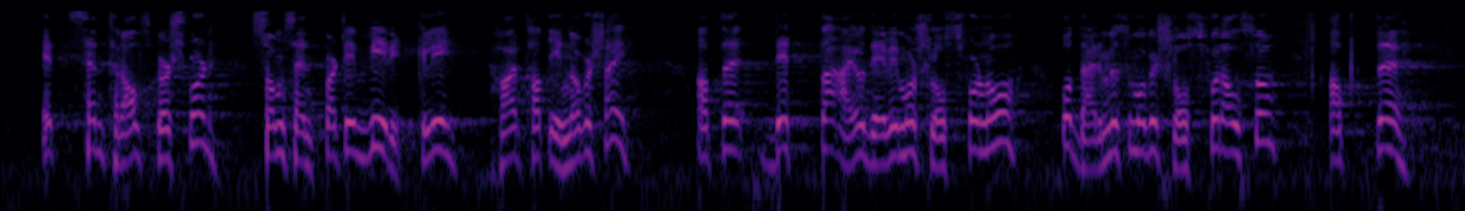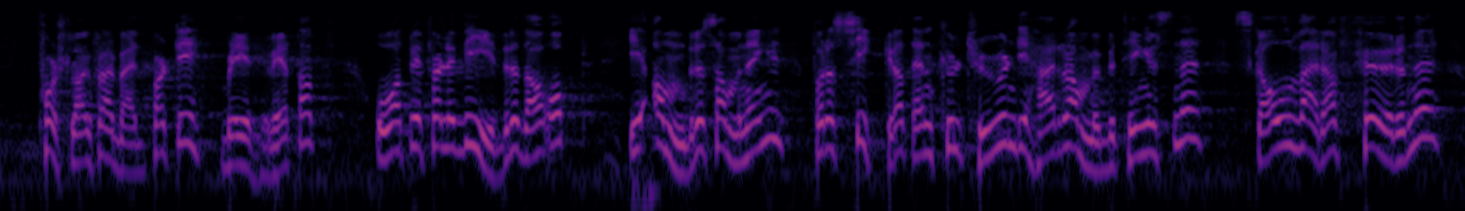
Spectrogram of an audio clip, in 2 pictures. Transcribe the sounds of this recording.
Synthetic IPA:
ɛt̪sɛnt̪ʰɾɑːlt̪spœʂmoːlsɔmsɛnt̪pɑʈiːʋɪɾkəlɪhɑɾt̪ʰɑt̪ːɪnːoːʋəʂæɪ | ɑt̪d̪ɛt̪ːəæɾjʊd̪ɛʋɪmɔʂɭɔsfɔɳoː | ɔd̪æɾmeːsɔmɔʋɪʂɭɔsfɔɾɑlsɔɑt̪ | fɔʂɭɑ̰ːɡfɾɑɑɾbæɪd̪əɾpɑʈiːblɪɾʋeːt̪ɑt̪ː | ɔɑt̪ʋɪfœlːəɾʋiːd̪əɾəd̪ɑʔɔpː | ɪʔɑnd̪ɾəsɑmːənhɛŋːəɾ | fɔɾɔsɪkɾəɑt̪̚d̪ɛnkʰʉlt̪ʰʉːənd̪ɪɦæːɾːɑmːəbət̪ʰɪŋːəlsənə | skɑlʋæːɾəføːɾənə

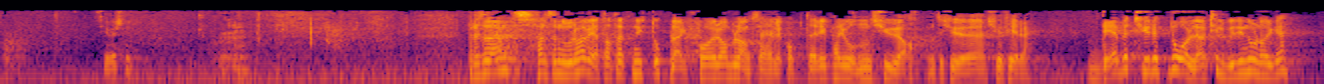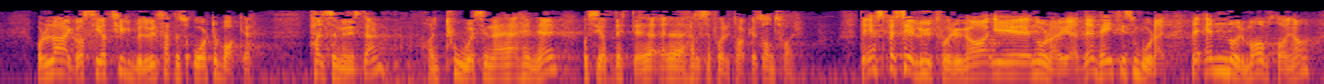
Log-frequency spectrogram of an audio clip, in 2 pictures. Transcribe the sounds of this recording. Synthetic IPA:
n | pʰɾɛsɪd̪ɛnt̪hɛlsənuːɾhɑɾʋeːt̪ʰɑt̪ːɛt̪nʏt̪ːʊplɛɡfɔɾɑmbʉlɑŋsəhɛlɪkʰɔpt̪əɾɪpʰæɾɪuːd̪n̩çʉːəʔɑ̰t̪ːn̩t̪ʰɪlçʉːəçʉːəfiːɾə̰ | d̪ɛbət̪ʰyːɾɛt̪̚d̪oːɭɪəɾət̪ʰɪlbʉːd̪ɪnuːɳɔɾɡə | ɔlæːɡɑsiːɑt̪ʰːɪlbʉːd̪əʋɪlsɛt̪ːəsoːʈʰɪlbɑ̰ːkəhɛlsəmɪnɪst̪əɳhɑnt̪ʰuːmɛsiːnəɦɛɲːəɾɔsiːɑt̪̚d̪ɛt̪ːəɛɦɛlsəfoːɾət̪ʰɑ̰ːkət̪sɑnsʋɑ̰ːɾ | d̪̥ɛæspɛsɪɛlːəʉːt̪fɔɾd̪ɾɪŋɑɪnuːɳɔɾɡəd̪ɛʋeɪt̪ʋɪsɔmbuːɖæ̰ɾd̪ɛɛnɔɾməɑːʋst̪ɑnɑ

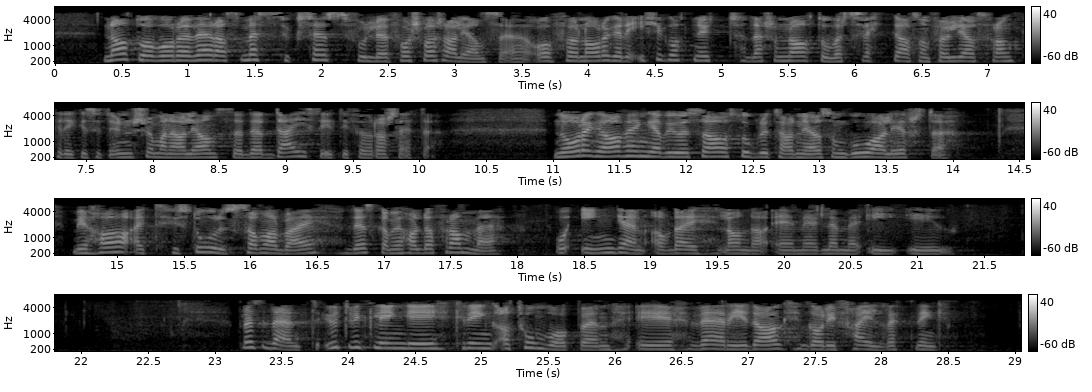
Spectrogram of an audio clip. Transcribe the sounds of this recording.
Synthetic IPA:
nɑːt̪ʊɑʋoːɾəəʋeːɾɑsmɛst̪sʉksɛsfʉləfɔʂʋɑːʂɑlɪɑnsə̰ɔ̰fɔɾnɔɾɡəɛd̪ɛ̰ʔɪçːəɡɔt̪ːnʏt̪ːd̪æʂɔmnɑːt̪ʊʋæɾt̪sʋɛkːɑsɔmfœljəɑsfɾɑŋkɾiːkəsɪt̪ʉnʂømɑnəɑlɪɑnsəd̪æɾd̪æɪsɪt̪ːɪføːɾɑsɛ̰t̪ʰːə̰ | nɔɾɡəɑːʋhɛŋːɪɑʋʉːɛsɑːɔst̪uːɾbɾɪt̪ʰɑnɪɑsɔmɡuːɑlɪɾt̪ə | mɪɦɑɾæ̰ɪt̪hɪst̪uːɾɪsksɑmɑɾbæɪd̪ɛskɑmɛɦɔld̪ɑfɾɑmːɛʔɔʔɪŋənɑ̰ːʋd̪æɪlɑnd̪ɑ̰ʔɛmeːd̪lɛməʔɪʔeːʉ̰ː | pʰɾɛsɪd̪ɛnt̪ʉːt̪ʋɪklɪŋɪkʰɾɪŋʔɑ̰t̪ʰuːmʋoːpənɪʋæːɾɪd̪ɑːɡɡoːɾɪfæɪlɾɛt̪nɪŋ

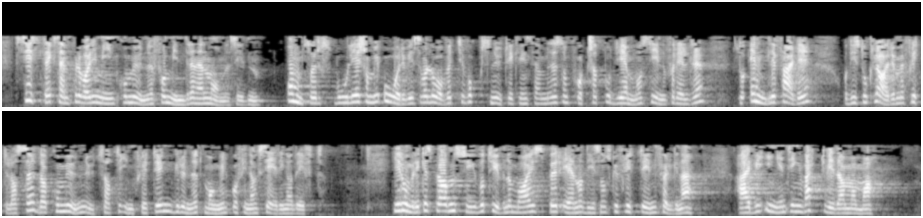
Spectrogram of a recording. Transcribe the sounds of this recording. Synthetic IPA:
sɪst̪əɛksɛmpəlʋɑɾɪmɪnkʰʊmʉːnəfɔɾmɪnd̪ɾəɛnɛnmoːnəsiːd̪n̩ | ɔmsɔɾɡsbuːlɪəʂɔmʋɪʔoːɾəʋiːsəʋɑɭoːʋət̪ʰːɪlʋɔksnəʉːt̪ʰʋɪklɪŋsɛmələsɔmfɔʈʂɑt̪̚bʊd̪ːəjɛmːəɔsːiːnəfɔɾɛld̪ɾə | st̪uːʔɛnd̪əlɪfæːɖɪ | ɔd̪ɪst̪uːkʰlɑːɾəmɛflʏt̪ːəlɑsəd̪ɑkʰʊmʉːnn̩ʉːt̪sɑt̪ːəɪnflʏt̪ɪŋɡɾʉnːət̪mɑŋːəlpʰɔfɪnɑŋsɪeːɾɪŋɑd̪ɾɪft̪ | ɪɾʊməɾiːkəsblɑːd̪n̩syːʋɔt̪ʰyːʋənəmɑɪspœɾeːnɑʋd̪ɪsɔmskʉlflʏt̪ːəɪnːɪfœlɡənə | æɾʋɪʔɪŋːənt̪ʰɪŋʋæʈːʋɪd̪ɑmɑmːɑ

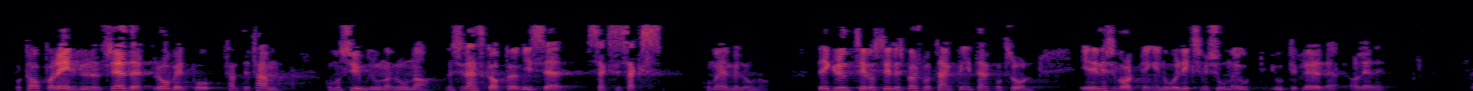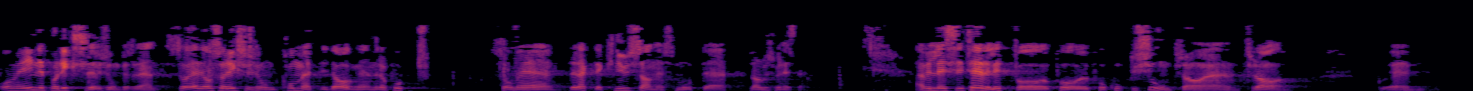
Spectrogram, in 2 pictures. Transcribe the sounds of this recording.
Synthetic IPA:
fɔʈ̪ʰɑːpʰɑɾɛɪnɡʉnənfɾeːd̪əɾoːʋɪlpʰɔfɛmt̪ɪfɛmkʰɔmɑsyːmɪlɪjuːnəɾkʰɾuːnə̰mɛnsɾɛnskɑːpəʋiːsəɾsɛkst̪ɪsɛks | kʰɔmɑeːnmɪlɪjuːnə̰ɾ | d̪̥ɛɛɾɡɾʉnt̪ʰɪlɔst̪ɪlːəspœʂmɔːlst̪ʰæŋkɛɪnt̪ʰæɳkʊnt̪ʰɾɔln̩ɪɾɪnɪsfəʋɑlt̪nɪŋənnuːənɾɪksɛmɪʂuːnnɑɾjʊʈːjʊʈːɪfleːɾə̰ɑ̰nleːd̪ɪ̰ŋ | ɔnɔʋɪæɾɪnːəpʰɔɾɪksɾɛʋɪʂuːnpʰɾɛsɪd̪ɛnt̪sɔɛɖɛɔsːɔɾɪksɾɛʋɪʂuːnn̩kʰɔmːət̪ɪd̪ɑːɡmɛɛnɾɑpʰɔʈː | sɔmɛd̪ɪɾɛk̚t̪əkʰnʉːsɑnəsmut̪lɑbʉsmɪnɪst̪ə̰ | ʔæ̰ɪʋɪlsɪt̪ʰeːɾəlɪt̪ːpʰɔpʰɔpʰɔkʰʊŋklʉʂuːnfɾɑfɾɑ

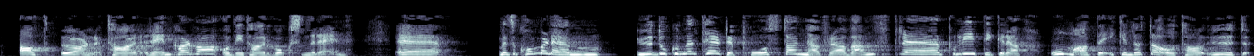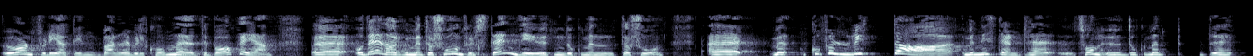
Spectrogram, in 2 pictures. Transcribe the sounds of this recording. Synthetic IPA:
ɑt̪øːɳt̪ʰɑːɾɾɛɪnkʰɑɽʋɑʔɔd̪ɪt̪ʰɑːɾʋɔksnɾæ̰ɪn | mɛnsɔkʰɔmːəɖɛ | ʉːd̪ʊkʉmɛnt̪ʰeːʈəpʰoːst̪ɑnɑfɾɑʋɛnst̪ɾəpʰʊliːt̪ɪkəɾəʔʊmɑt̪̚d̪ɛːɾʔɪkːənœt̪ːɑɔt̪ʰɑːʔʉːt̪øːɳfɔɖiːɑt̪̚d̪ɪbæɾəʋɪlkʰɔmːət̪ʰɪlbɑːkəɪjɛnː | ɔd̪ɛæɾɛnɑɾɡʉmɛnt̪ɑʂuːnfʉlst̪ɛnd̪ɪʉːt̪n̩d̪ʊkʉmɛnt̪ɑʂuːn | mɛnkʰʊɾfɔɾɭʏt̪ːɑmɪnɪst̪əɳt̪ʰɪlsɔnːʉːd̪ʊkʉmɛn | ɛ

